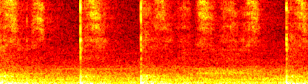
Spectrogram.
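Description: Writing on a board during a physics lecture: a few short, scratchy strokes, with a sharper tap at the start of some strokes, heard close over a steady low room hum.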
